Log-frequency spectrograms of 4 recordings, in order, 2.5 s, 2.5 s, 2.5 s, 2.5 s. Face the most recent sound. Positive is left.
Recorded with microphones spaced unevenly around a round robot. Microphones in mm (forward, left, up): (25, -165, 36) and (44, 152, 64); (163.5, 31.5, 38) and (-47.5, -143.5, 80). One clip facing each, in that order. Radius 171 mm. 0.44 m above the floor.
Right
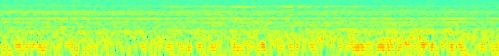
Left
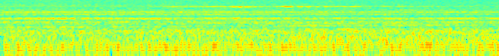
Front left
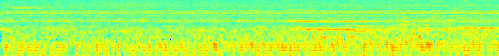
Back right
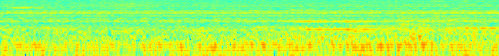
No sound to turn to.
